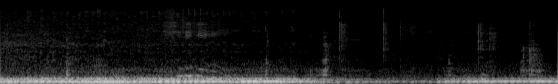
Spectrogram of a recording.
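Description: A steady low engine rumble, like a motor vehicle running nearby, fades about three seconds in and returns about a second later. A few light clicks come from small plastic Lego pieces being handled.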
